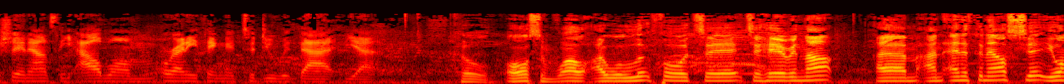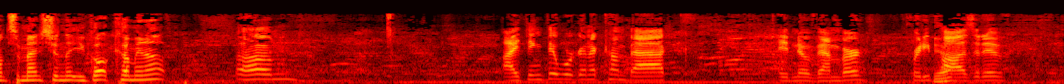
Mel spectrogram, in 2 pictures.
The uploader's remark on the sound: episodes recorded at Slam Dunk 2022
